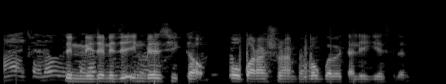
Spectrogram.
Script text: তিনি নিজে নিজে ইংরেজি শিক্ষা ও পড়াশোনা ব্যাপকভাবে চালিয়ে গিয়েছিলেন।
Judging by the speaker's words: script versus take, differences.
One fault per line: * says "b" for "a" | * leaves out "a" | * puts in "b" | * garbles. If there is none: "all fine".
all fine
